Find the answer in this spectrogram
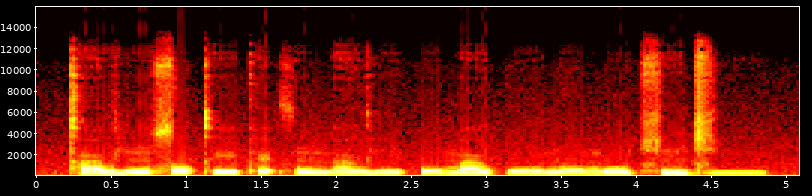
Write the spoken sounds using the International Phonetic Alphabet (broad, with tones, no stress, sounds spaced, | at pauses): kʰ a˦ ʊ̯ j ũ˨ sʰ ɔ˨ kʰ e˨ pʰ ɛ˦ ʔ θ ũ˦˨ n a˦ ʊ̯ j ũ˦ ʔ o˦ m a˨ ʊ̯ p o˦ ʊ̯ n ɔ˦ m o˨ ʊ̯ t͡ɕʰ ĩ˨ d͡ʑ i˨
